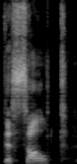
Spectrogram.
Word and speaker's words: Dassault: I always said Dassault. The L and the T are silent. Huh. It's just the so.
